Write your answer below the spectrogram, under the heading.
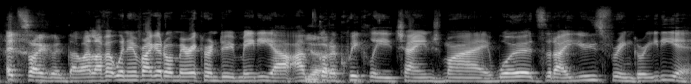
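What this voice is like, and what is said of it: Strong Australian accent. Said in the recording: “my accent is really strong, Australian, I have to slow down and kind of like – fix my R's.”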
